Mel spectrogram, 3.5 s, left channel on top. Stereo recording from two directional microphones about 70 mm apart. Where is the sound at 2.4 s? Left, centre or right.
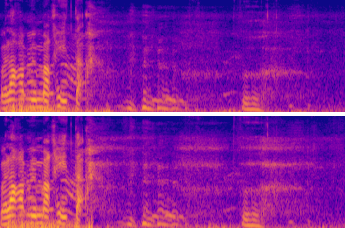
Right.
